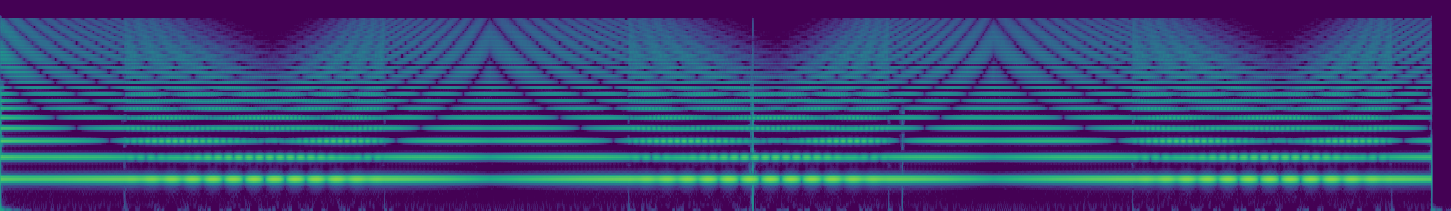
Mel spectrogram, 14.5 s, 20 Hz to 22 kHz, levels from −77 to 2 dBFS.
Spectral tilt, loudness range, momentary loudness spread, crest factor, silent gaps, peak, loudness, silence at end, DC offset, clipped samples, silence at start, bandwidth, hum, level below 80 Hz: 3 dB/octave; 2 LU; 4 LU; 16 dB; none; -2 dBFS; -18 LUFS; 0.2 s; under 0.1%; under 0.1%; 0 s; 16 kHz; none; -66 dBFS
